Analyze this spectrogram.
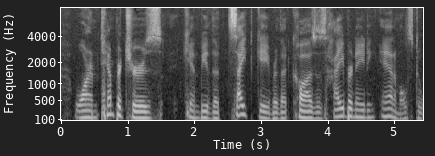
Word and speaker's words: Zeitgeber: The rest of the words have TZ sound at the beginning of the word. In that case, the sound is spelled with the letter Z. Zeitgeber is a compound word.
